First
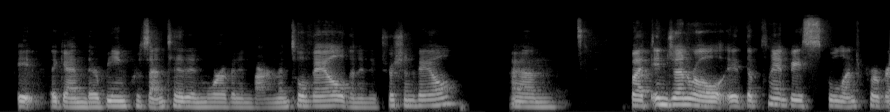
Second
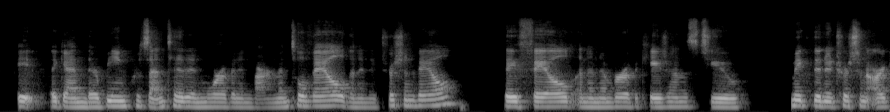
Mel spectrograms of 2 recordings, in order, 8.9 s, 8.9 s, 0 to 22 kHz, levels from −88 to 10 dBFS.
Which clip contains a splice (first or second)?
first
